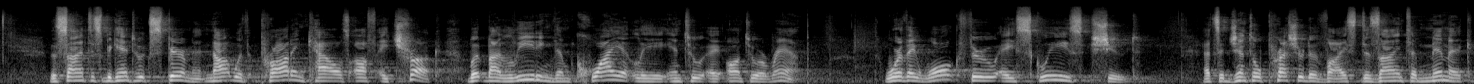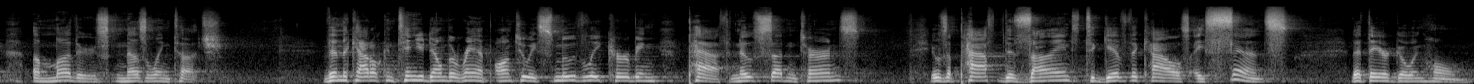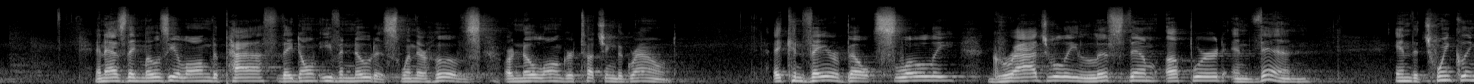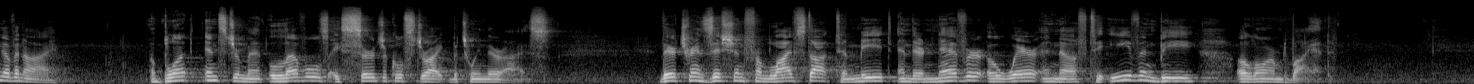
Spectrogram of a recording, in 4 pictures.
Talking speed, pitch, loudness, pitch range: 135 wpm, 160 Hz, -20 LUFS, 140-175 Hz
